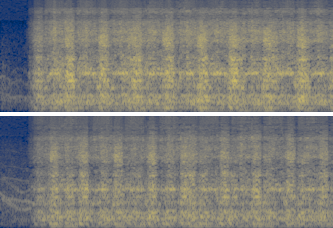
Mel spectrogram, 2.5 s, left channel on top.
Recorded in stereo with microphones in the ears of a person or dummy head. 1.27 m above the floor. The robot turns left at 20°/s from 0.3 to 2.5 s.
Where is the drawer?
No drawer in this recording.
